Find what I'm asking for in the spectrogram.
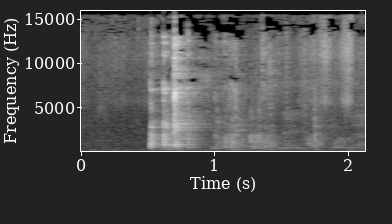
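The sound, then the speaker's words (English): Glass clinking among dishes: a bright, sharp clatter of a few quick clinks, then softer rattling of crockery. “Oh, I got a glass I missed.”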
